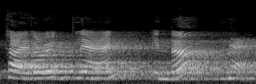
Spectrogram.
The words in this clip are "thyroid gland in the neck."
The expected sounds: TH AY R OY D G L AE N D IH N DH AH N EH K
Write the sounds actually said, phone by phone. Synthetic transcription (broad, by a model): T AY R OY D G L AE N IH N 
